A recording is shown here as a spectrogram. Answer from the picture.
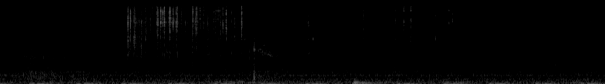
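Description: Faint light clicks and rustles of a strand of glass beads being handled, in a cluster about a second in and again around four seconds.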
